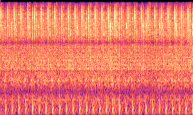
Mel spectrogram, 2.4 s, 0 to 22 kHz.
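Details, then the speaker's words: 1964 Wheel Horse 704 Kohler single-cylinder after fixing rod knock from worn rod and crankshaft (crank still 0.002 in out of round): steady idle, even pulses, light lifter tapping, belt flapping against guard, no rod noise; normal idle. "now i can hear the lifters tapping and i can hear the belt flapping against the belt guard that sounds like normal"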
